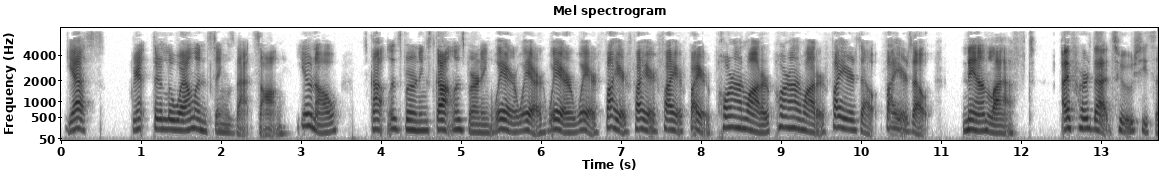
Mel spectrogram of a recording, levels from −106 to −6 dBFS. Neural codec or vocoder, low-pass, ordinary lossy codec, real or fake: none; 7.2 kHz; MP3, 64 kbps; real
